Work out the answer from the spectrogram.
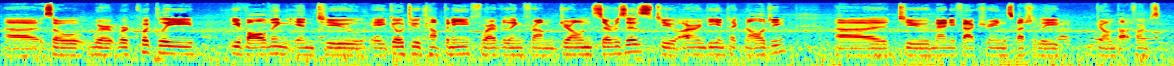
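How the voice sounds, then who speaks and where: Even-toned businessman on a noisy street. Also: fairly low pitch, normal speed. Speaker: company CEO being interviewed. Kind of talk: street interview, explanatory business talk. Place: outdoors on a busy city street. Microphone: handheld interview microphone held by interviewer. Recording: clear street and traffic noise.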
